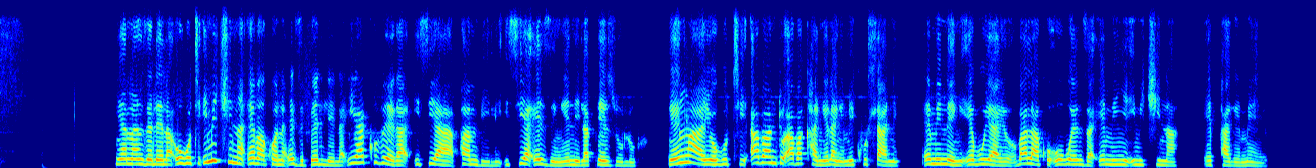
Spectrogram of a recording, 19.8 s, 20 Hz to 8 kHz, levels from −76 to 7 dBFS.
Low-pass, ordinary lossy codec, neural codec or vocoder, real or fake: 7.2 kHz; Opus, 16 kbps; none; real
